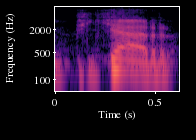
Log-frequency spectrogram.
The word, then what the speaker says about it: Piker: Yeah, it's not even like a Turkish sounding last name. Yeah. It's normally Piker, but still, like, it's pretty funny that he's going out of his way to deliberately mispronounce it, which I love.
